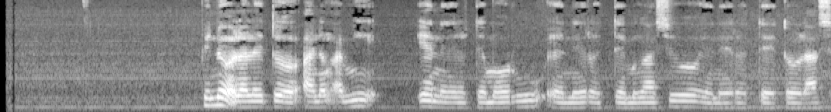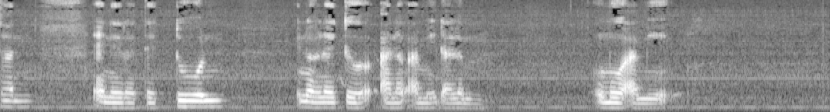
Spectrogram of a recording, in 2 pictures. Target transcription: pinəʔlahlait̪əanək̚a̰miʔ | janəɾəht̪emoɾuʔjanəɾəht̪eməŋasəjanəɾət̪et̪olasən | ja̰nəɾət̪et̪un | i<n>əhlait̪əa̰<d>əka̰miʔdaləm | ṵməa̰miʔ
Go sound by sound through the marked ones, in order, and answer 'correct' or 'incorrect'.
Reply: correct, incorrect: n

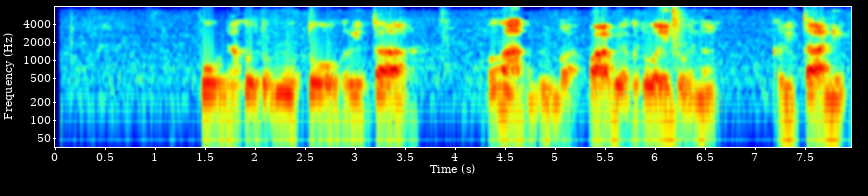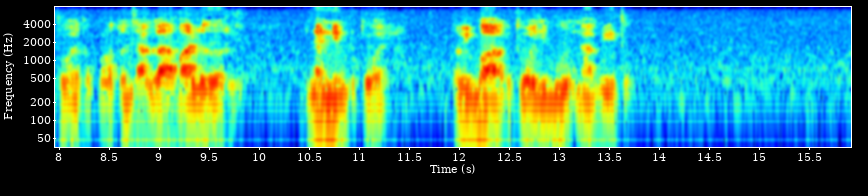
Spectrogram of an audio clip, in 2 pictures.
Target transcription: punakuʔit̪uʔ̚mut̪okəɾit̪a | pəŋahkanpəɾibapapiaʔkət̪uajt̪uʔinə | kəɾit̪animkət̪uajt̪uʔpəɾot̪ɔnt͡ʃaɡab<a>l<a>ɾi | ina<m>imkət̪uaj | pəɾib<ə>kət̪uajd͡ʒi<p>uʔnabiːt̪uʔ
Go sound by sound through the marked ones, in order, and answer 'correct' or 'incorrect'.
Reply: correct, incorrect: ə, incorrect: n, incorrect: a, incorrect: b

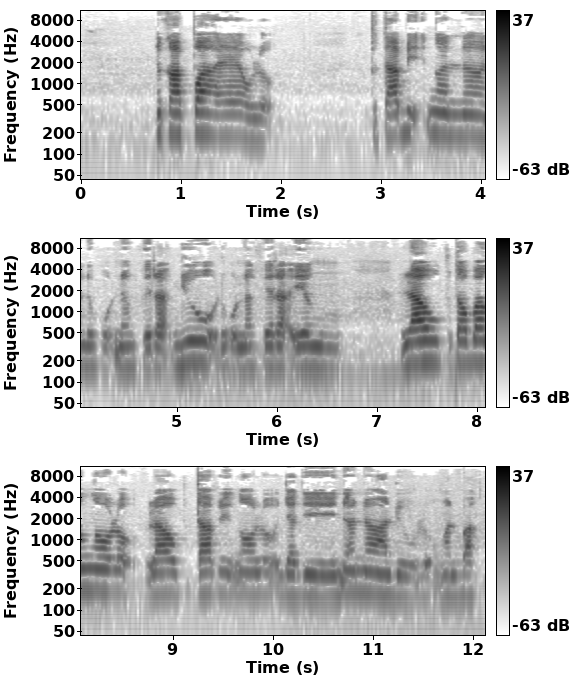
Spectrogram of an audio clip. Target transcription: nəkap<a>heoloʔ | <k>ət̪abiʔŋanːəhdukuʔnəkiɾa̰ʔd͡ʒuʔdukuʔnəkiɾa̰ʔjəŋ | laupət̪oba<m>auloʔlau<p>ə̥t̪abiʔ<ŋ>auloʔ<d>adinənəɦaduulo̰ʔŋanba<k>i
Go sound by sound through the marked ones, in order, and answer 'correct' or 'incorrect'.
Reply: correct, incorrect: p, incorrect: ŋ, correct, correct, incorrect: d͡ʒ, correct

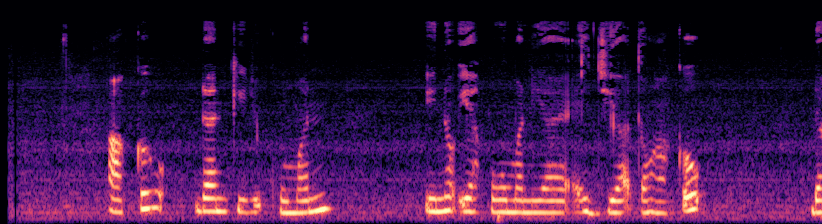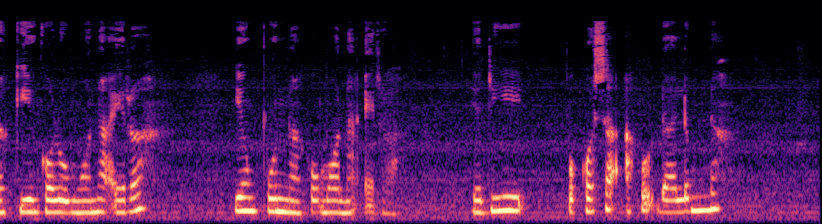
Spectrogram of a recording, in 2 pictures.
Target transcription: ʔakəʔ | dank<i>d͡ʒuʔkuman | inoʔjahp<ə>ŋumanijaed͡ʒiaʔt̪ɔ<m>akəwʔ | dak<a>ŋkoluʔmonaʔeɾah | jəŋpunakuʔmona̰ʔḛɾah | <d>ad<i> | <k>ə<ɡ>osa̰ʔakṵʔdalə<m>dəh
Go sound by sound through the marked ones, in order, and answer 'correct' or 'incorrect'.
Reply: correct, correct, incorrect: ŋ, incorrect: i, incorrect: d͡ʒ, correct, incorrect: p, incorrect: k, correct

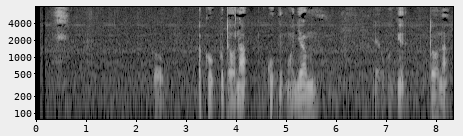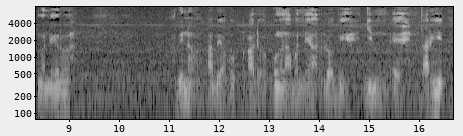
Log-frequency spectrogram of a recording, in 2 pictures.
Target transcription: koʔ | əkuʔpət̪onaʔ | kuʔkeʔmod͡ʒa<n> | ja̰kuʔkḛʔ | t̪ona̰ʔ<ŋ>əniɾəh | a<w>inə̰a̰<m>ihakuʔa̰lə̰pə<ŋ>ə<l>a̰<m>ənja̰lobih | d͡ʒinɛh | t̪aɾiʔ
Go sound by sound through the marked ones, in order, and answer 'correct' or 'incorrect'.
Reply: incorrect: m, correct, incorrect: b, incorrect: b, correct, correct, correct

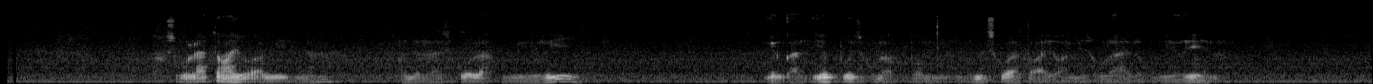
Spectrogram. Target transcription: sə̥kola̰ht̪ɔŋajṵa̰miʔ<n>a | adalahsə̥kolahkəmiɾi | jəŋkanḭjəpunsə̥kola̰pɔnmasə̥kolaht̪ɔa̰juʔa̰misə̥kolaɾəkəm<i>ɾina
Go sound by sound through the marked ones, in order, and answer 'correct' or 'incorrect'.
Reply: correct, correct

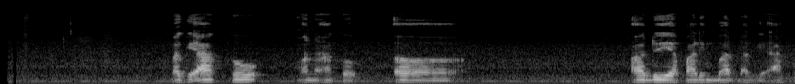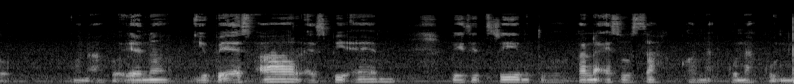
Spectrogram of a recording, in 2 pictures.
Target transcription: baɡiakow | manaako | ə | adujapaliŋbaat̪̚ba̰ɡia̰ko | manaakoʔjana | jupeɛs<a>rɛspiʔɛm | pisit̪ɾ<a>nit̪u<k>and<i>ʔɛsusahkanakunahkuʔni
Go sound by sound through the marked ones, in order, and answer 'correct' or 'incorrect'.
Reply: correct, incorrect: i, correct, incorrect: a

